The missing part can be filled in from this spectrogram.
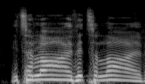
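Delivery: mock animated, worked-up preacher voice, high and loud. Recalling a preacher heard as a boy, imitating an excited preacher. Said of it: "he got all excited and animated".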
